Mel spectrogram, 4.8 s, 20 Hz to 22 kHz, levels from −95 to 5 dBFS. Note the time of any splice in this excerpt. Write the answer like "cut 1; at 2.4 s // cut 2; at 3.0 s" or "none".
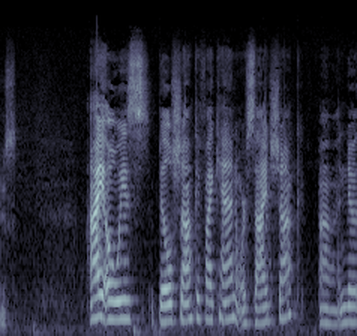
none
